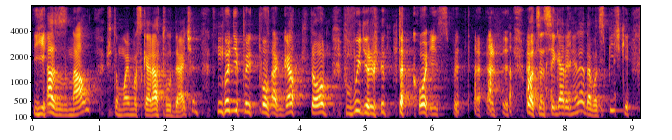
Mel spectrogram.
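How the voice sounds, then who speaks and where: Clever self-assured detective in a radio play, amused and brisk, really expressive pitch. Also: male voice. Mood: amused, pleased. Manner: brisk, amused, confident storytelling. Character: self-assured, wry English gentleman detective.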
